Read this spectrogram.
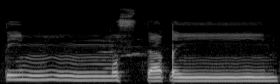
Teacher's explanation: এখানে অধিকাংশ লোক মুস্তাকিম বলে কফের জায়গায় কাফের উচ্চারণ করে থাকে। অবশ্যই আপনি কফের উচ্চারণ করবেন, জিব্বার গোড়া উপরে তালু থেকে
